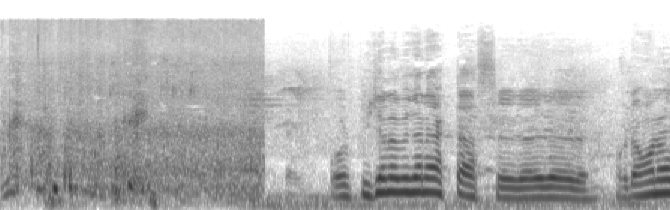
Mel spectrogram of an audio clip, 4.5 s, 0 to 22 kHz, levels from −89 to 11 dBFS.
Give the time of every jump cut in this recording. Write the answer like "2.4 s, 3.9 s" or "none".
1.7 s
